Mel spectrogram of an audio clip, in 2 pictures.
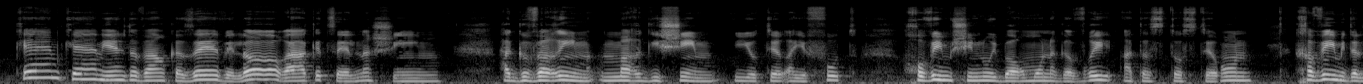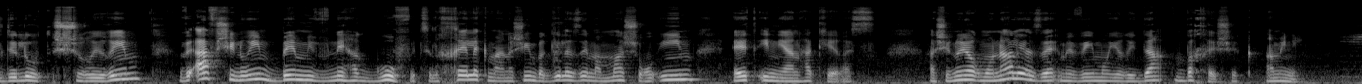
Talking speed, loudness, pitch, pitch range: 95 wpm, -23 LUFS, 180 Hz, 155-205 Hz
